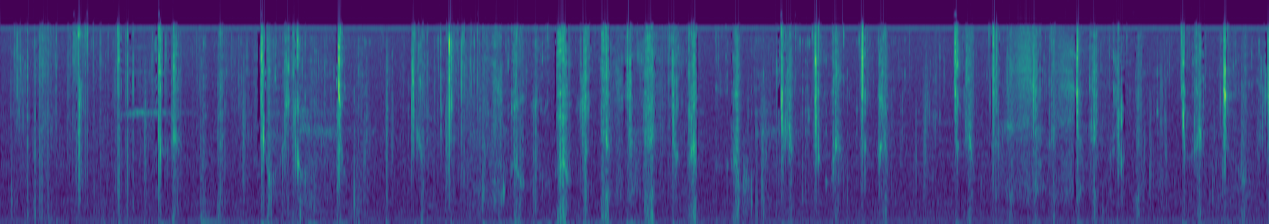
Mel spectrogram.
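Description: Close-miked biting and chewing of crispy fried chicken wings: irregular sharp crunches throughout.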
